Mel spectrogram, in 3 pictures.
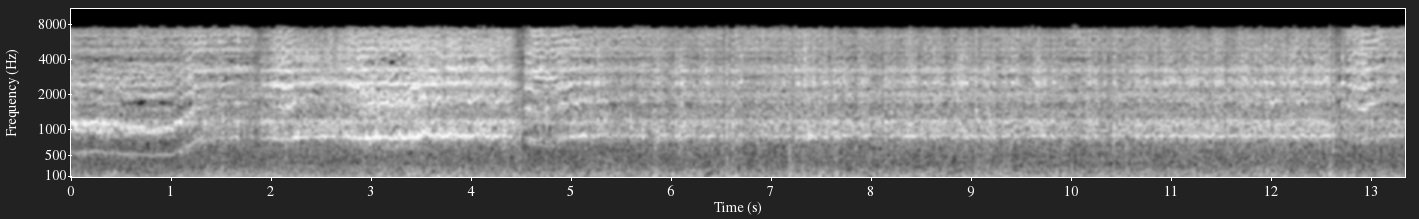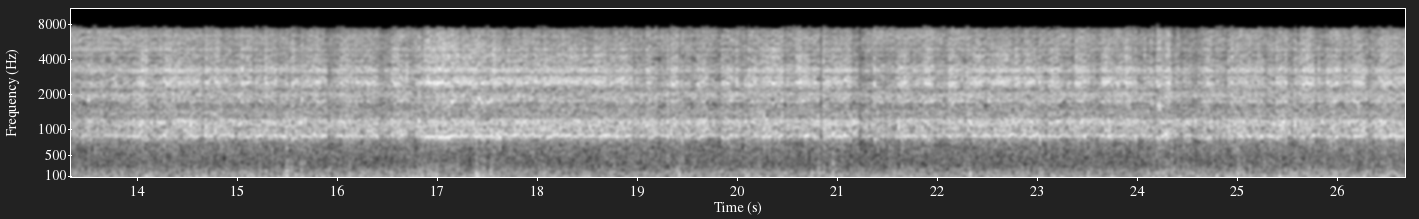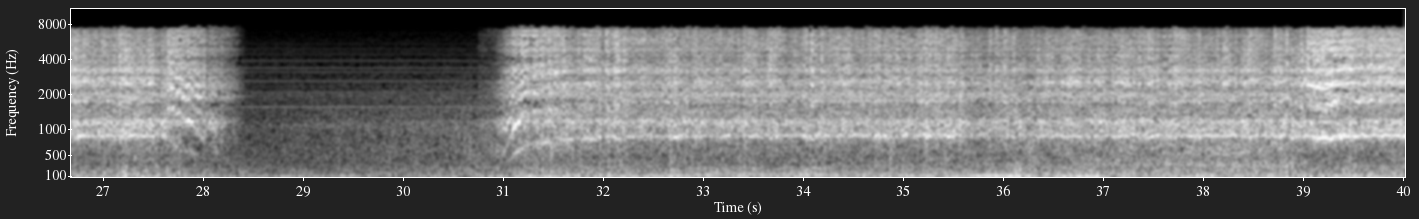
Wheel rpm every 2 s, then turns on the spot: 160, 210, 220, 230, 230, 230, 230, 230, 230, 230, 230, 240, 230, 220, 30, 50, 220, 230, 230, 230.
none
